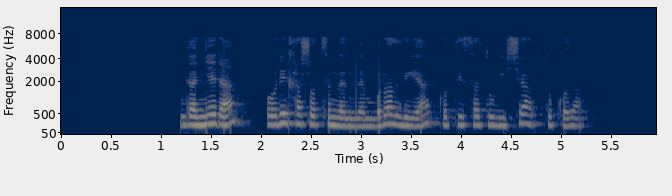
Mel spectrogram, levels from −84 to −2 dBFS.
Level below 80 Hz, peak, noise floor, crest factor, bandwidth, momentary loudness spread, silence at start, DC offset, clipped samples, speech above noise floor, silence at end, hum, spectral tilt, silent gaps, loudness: -82 dBFS; -28 dBFS; under -90 dBFS; 18 dB; 7.6 kHz; 11 LU; 1.2 s; under 0.1%; under 0.1%; over 46 dB; 0.7 s; none; -6 dB/octave; none; -45 LUFS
